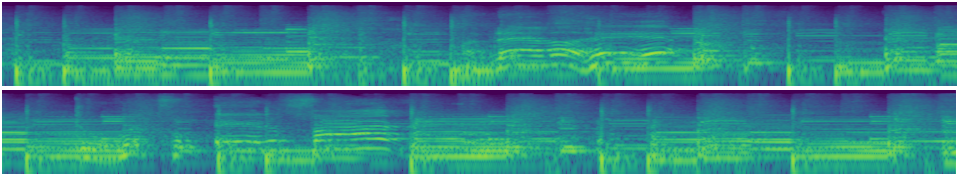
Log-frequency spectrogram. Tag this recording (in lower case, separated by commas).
guitar, plucked string instrument, music, musical instrument, strum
